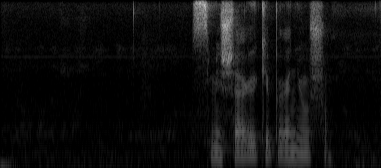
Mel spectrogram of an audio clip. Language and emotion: Russian, neutral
